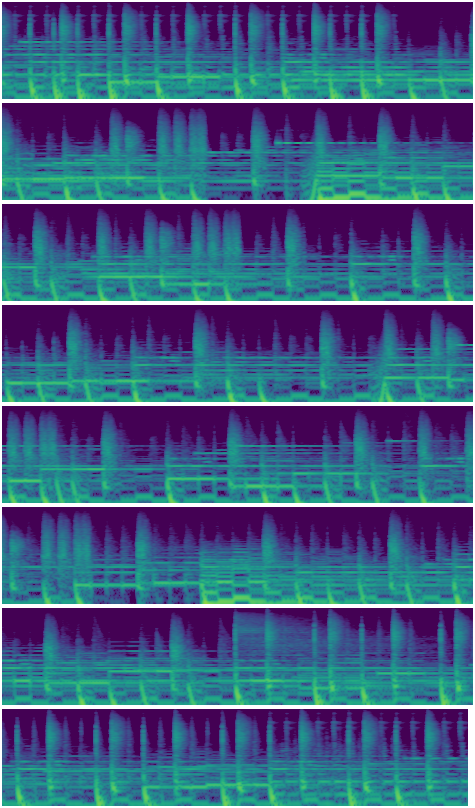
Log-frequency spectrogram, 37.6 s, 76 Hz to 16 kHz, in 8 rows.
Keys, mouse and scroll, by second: 0.5 Caps_Lock, 0.6-4.1 typing, 6.4 click, 10.8 click, 15.5 typing, 17.5 click, 17.5 typing, 17.5-19.7 drag, 20.5-24.7 typing, 26.7 typing, 28.3 typing, 31.5 click, 33.0 scroll down 1, 35.0 click.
